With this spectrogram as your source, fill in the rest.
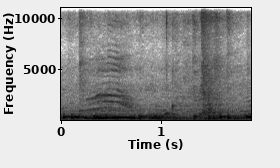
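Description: A domestic pigeon coos close by, with soft, throaty, rolling calls in two short phrases separated by a brief pause.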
